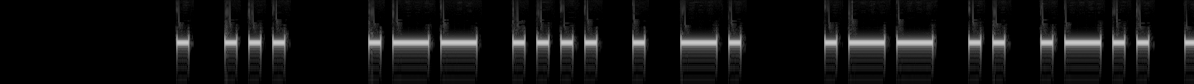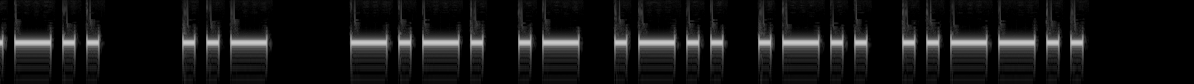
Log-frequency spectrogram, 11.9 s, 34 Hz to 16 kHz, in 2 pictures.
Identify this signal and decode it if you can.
Morse code, heard as a keyed tone, about 20 wpm, 700 Hz. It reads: ES WHEN WILL U CALL?
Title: Sentences from Top 100 Words and Abbreviations 20wpm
